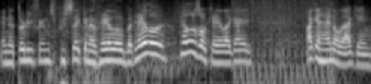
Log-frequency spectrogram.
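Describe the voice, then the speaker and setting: At a fairly quick pace, a man speaks with a French Canadian accent. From Quebec, Montreal. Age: 20s. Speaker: gaming commentator. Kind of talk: gameplay commentary Q&A. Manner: casual, filler-heavy.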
